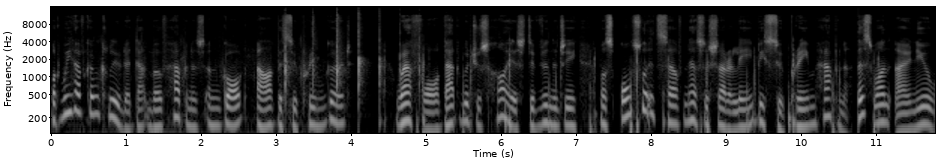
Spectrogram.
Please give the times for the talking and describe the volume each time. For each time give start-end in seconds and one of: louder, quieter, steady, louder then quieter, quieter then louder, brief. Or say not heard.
0.0-11.7 steady.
